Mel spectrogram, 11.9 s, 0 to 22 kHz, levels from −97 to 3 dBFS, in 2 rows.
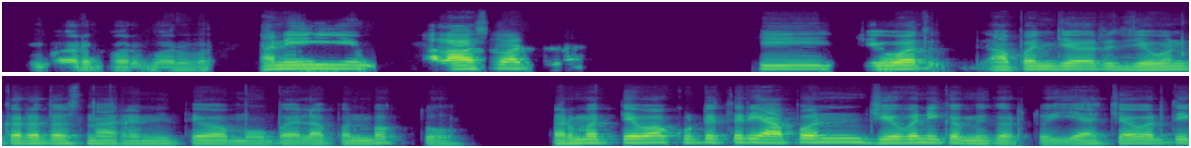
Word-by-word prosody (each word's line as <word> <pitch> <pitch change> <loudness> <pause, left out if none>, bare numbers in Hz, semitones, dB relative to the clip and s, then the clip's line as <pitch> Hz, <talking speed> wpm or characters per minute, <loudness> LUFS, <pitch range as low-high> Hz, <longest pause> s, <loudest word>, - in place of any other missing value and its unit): बरोबर, 110 -1 -5
बरोबर 105 -1 -9 0.3
आणि 160 +2 +2
मला 145 0 +3
असं 150 +2 +1
वाटतं 160 +1 +1
ना, - - -12 0.7
की 145 0 -4 0.2
जेवत 145 +2 +5 0.4
आपण 130 +3 -1
जर 130 0 0
जेवण 125 +1 0
करत 130 0 +1
असणार 120 -3 -2
आणि 110 0 -7
तेव्हा 115 0 +1
मोबाईल 110 +1 -4
आपण 115 +1 -4
बघतो, 140 -7 -7 0.5
तर 125 0 0
मग 145 +2 +1
तेव्हा 155 +1 +6
कुठेतरी 160 +1 -1
आपण 165 +2 +4
जेवणही 145 +2 +2
कमी 130 -4 -1
करतो. 115 -2 -5
याच्यावरती 135 +6 -2
135 Hz, 140 wpm, -23 LUFS, 115-150 Hz, 0.7 s, तेव्हा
